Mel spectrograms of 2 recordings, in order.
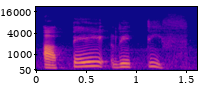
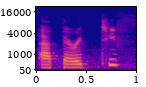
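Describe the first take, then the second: First: It is said with a French pronunciation. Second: It is said with an English pronunciation. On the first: "a French way of saying it" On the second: "The stress goes right there on the last syllable"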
